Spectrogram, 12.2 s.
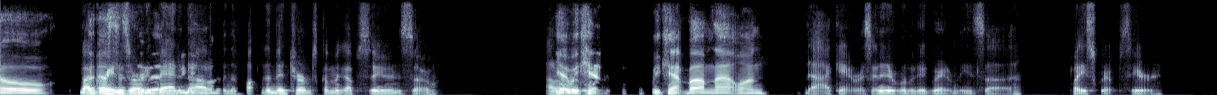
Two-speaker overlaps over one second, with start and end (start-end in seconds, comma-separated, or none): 0.8-2.2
